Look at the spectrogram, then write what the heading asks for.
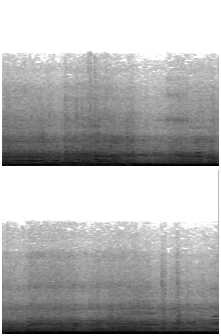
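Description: Historic competition car's engine heard from inside the cabin, running hard up a hillclimb; its note falls a little about one and a half seconds in, then holds steady.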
